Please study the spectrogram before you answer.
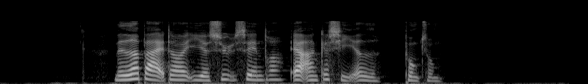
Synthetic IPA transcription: með̞ˠɑ̈ːb̥ɑ̈ɪ̰d̥ɐːiæsy̰ːlsend̥ʁɐʔæɐʔɑ̈ŋɡ̥æɕe̝̰ːɐð̞ˠə | pʰɔ̽ŋt͡sʰɔ̽m

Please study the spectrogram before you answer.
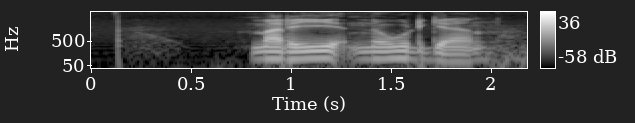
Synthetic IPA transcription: maɾiːnuːɖɡɾḛːn

